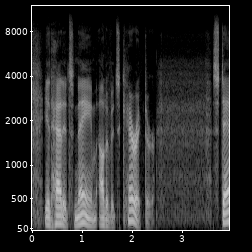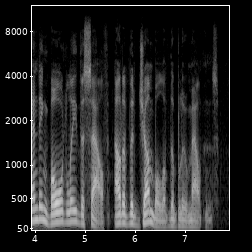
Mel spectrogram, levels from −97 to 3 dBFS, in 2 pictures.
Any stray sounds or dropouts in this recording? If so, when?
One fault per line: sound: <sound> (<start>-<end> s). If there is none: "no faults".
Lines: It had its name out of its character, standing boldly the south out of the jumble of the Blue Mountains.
no faults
